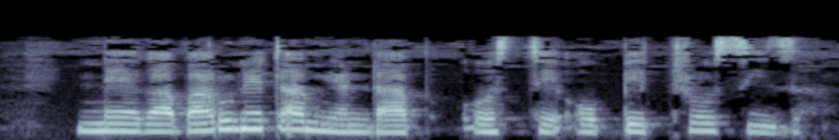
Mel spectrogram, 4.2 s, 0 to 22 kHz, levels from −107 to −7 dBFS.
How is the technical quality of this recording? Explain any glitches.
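The quality is poor, with compression damage running through the whole speech recording. The likely cause is MP3 compression at a starved bitrate, plausibly around 32 kbps. The encoder removes everything above 8.3 kHz and keeps dropping faint frequency lines, so the speech sounds dull, watery and swirling, with metallic chirps on s sounds and softened consonant attacks.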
